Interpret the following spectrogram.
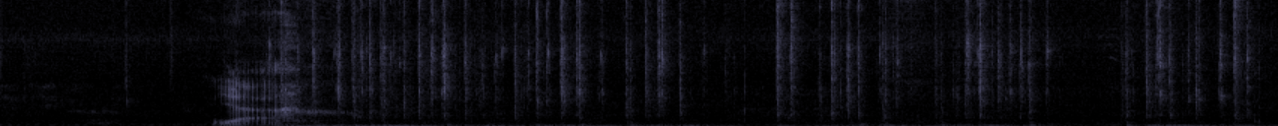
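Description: Typing on a computer keyboard: a run of faint, irregular key clicks that starts about two seconds in and continues to the end.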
